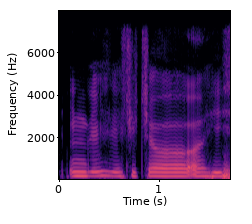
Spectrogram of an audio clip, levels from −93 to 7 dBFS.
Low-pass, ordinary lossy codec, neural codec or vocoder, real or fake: 7.2 kHz; none; none; real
